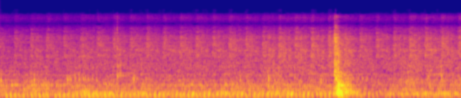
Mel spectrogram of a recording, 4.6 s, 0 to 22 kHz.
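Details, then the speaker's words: 1985.5 Porsche 944 non-turbo, long unused, first running after replacing two reference sensors: lumpy, uneven idle with stumbles; owner suspects an injector and lifters not yet pumped up, with good oil pressure. Cause suspected, not confirmed. "And she's alive, but she's not happy. Doing an injector. Maybe a little unhappy."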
